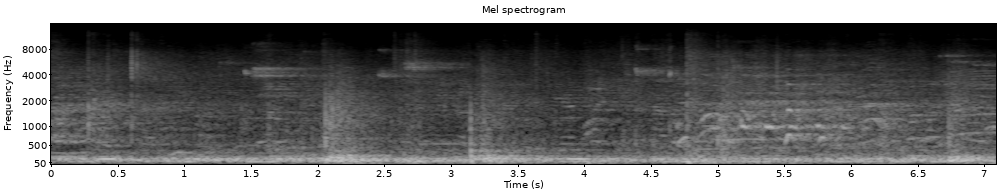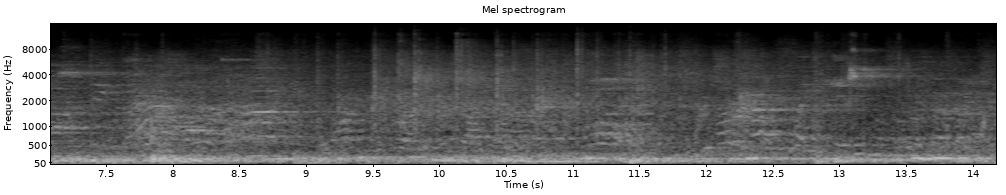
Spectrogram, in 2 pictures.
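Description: Rubber dodgeballs thudding and bouncing at irregular moments on a gym floor, echoing in a large hall, with players' voices calling and chattering throughout.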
